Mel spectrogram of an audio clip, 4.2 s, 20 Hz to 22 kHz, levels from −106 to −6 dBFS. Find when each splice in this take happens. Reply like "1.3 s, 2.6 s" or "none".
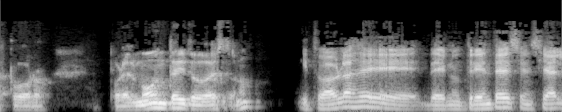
2.1 s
